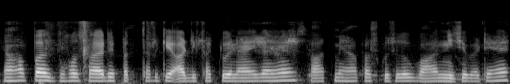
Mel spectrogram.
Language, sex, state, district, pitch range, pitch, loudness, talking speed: Hindi, male, Madhya Pradesh, Katni, 150-165 Hz, 160 Hz, -19 LUFS, 235 wpm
